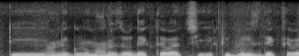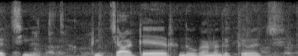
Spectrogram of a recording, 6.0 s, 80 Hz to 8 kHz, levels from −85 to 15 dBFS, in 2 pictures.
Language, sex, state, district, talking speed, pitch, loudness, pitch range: Bengali, male, Tripura, West Tripura, 150 wpm, 125 Hz, -17 LUFS, 120-130 Hz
